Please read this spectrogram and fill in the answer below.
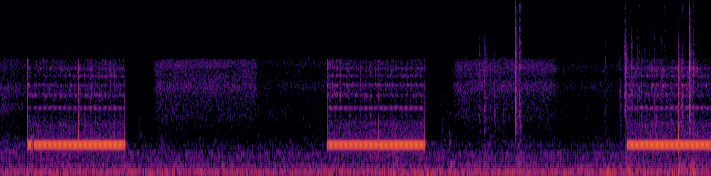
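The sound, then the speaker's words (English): Ringing tones play through a telephone line on a call placed to a bar in Hoboken: three steady ring tones, each a few seconds long, with quieter tones between them. “I'm calling them right now. I'm going to ask them if they know who David is.”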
